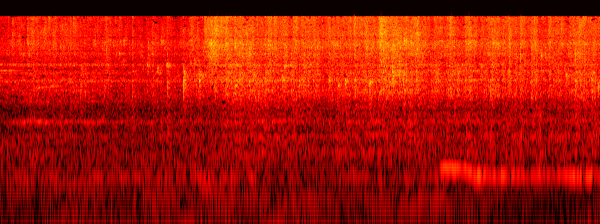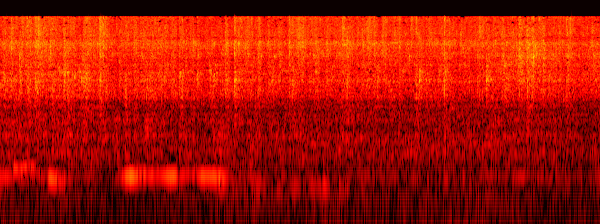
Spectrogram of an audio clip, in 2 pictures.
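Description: Brinjal slices coated in salt and turmeric sizzling in hot oil in a kadai, a steady hiss that comes up about three seconds in and keeps going.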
